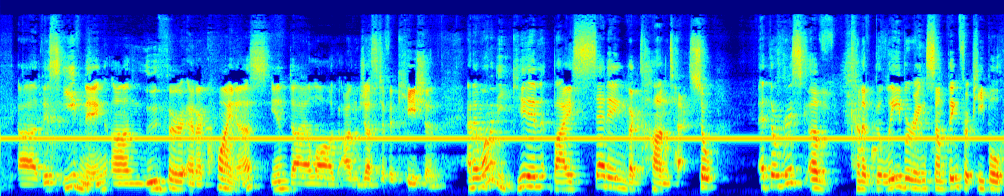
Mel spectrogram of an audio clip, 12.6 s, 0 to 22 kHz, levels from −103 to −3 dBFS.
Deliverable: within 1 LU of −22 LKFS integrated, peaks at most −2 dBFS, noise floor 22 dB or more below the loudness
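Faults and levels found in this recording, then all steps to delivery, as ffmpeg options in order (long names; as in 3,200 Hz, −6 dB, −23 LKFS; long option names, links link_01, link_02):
interfering tone 1,200 Hz; level of the tone −33 dBFS; integrated loudness −25.5 LKFS; sample peak −7.0 dBFS; target loudness −22.0 LKFS
→ -af "bandreject=frequency=1200:width=30"
-af "volume=3.5dB"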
